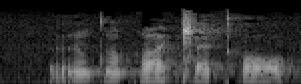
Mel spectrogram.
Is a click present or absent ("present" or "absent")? present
